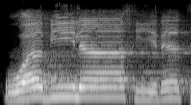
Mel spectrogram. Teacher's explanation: أيضا لدي بهذه الكلمة الراء المفتوحة وقبلها كسر، ولورش انفراد فيها وهو الترقيق، ويرقق ورش كل راء مفتوحة أو مضمومة إذا وقعت بعد كسر أو ياء ساكنة، وهذه أيضا من انفرادات ورش واختلافاته عن حفص. إذن الراء هنا مرققة رغم أنها مفتوحة، لكن ما قبلها حرف مكسور فالكسر يقودنا للترقيق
